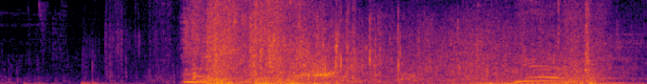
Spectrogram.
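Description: Shards and debris clatter and scatter around.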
